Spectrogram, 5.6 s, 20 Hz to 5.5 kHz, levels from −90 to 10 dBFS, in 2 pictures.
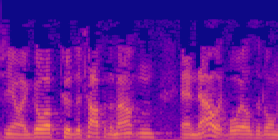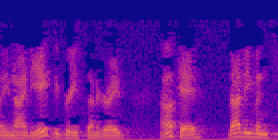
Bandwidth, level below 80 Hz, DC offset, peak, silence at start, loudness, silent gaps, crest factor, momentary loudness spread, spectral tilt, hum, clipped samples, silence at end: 4.9 kHz; -64 dBFS; 0.7%; -8 dBFS; 0 s; -28 LUFS; none; 18 dB; 9 LU; -10.5 dB/octave; none; under 0.1%; 0 s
